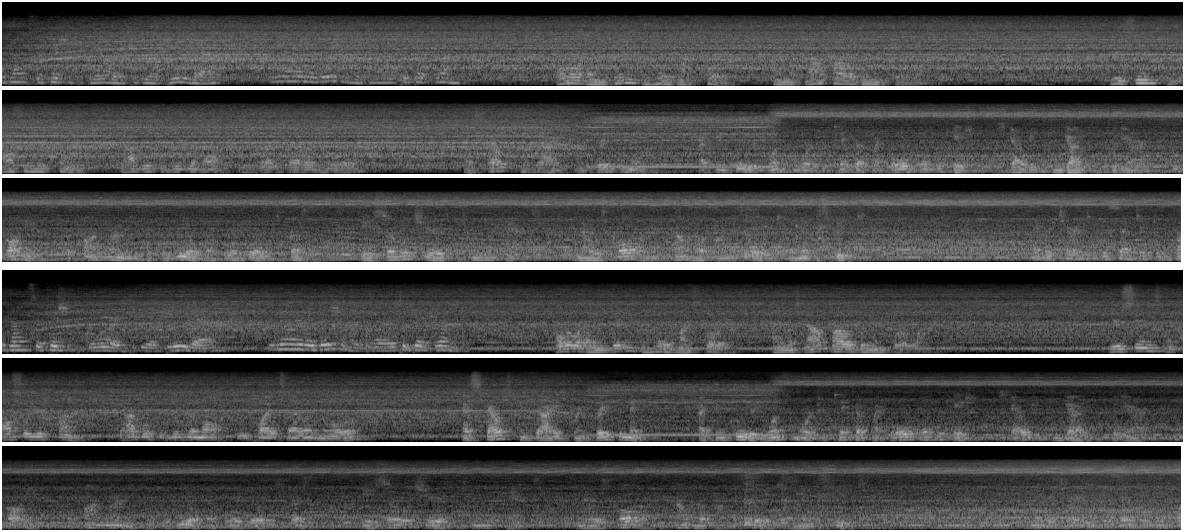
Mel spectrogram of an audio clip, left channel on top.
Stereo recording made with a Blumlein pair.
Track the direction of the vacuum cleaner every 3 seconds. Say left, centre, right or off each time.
left, left, left, left, left, left, left, left, left, left, left, centre.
